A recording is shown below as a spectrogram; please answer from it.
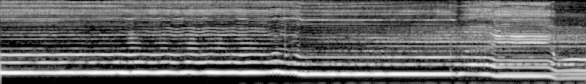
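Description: Slow folk music: a wordless, humming voice holds a long note, then steps down in pitch about halfway through and again near the end.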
